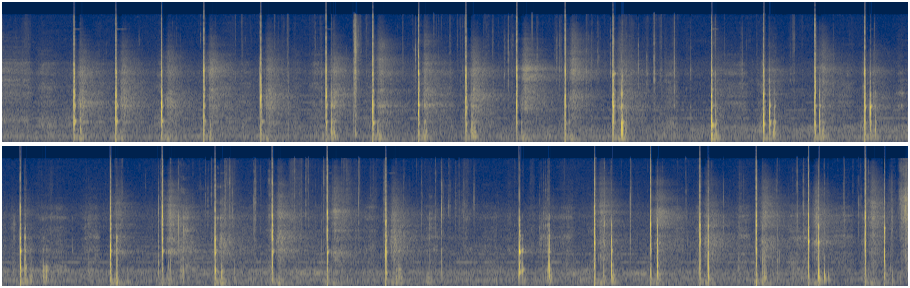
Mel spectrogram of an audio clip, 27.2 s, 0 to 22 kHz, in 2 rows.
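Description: Fiskars Norden N10 axe striking wood over and over to split a piece of wood: a long run of sharp chopping knocks, roughly one or two a second.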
